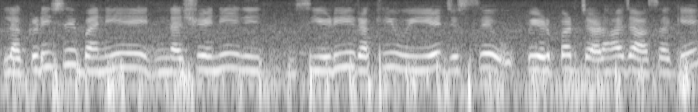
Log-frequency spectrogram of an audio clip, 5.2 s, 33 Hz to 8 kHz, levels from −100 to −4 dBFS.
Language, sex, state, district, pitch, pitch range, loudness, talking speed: Hindi, female, Uttar Pradesh, Deoria, 255 Hz, 230-265 Hz, -15 LUFS, 160 wpm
